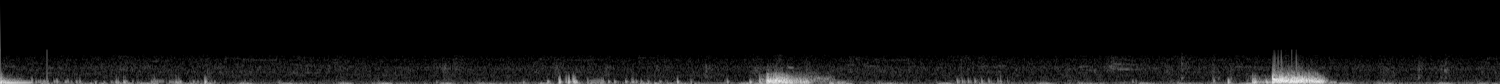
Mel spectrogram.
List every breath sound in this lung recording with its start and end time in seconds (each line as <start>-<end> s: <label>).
7.47-8.59 s: inhalation
7.47-8.59 s: crackles
12.52-13.44 s: inhalation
